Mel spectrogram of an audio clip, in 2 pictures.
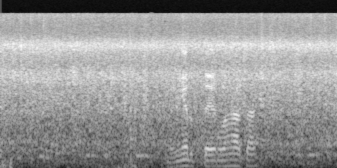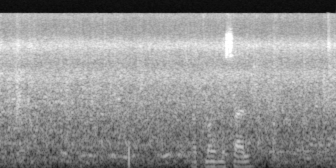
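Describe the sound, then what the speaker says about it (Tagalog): Typhoon Odette's heavy rain and gusting wind roar steadily in a constant wash of noise in the Philippines while a person speaks in Tagalog under the downpour. "Bakas na po ang hangin at ulan."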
